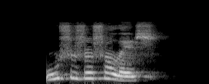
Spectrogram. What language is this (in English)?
Mari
